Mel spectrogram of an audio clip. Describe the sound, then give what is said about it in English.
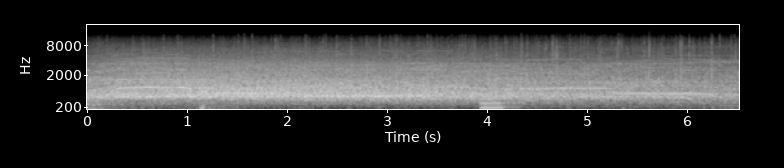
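A large concert crowd in Grand Rapids cheers and applauds in a dense, continuous roar that holds loud and steady throughout, with scattered whoops and whistles rising out of the noise. “So let's hear the crowd and really get the picture of what was going on this night.”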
